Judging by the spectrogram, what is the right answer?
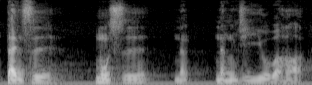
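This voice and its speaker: A man with a Taiwanese Mandarin accent tells his testimony to a congregation, his low, husky voice leaping up and down with exclamations. The sound rings with the long reverb of a church hall. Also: unhurried. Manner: animated, exclamatory, addresses the congregation. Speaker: church member giving testimony. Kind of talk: testimony sermon.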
